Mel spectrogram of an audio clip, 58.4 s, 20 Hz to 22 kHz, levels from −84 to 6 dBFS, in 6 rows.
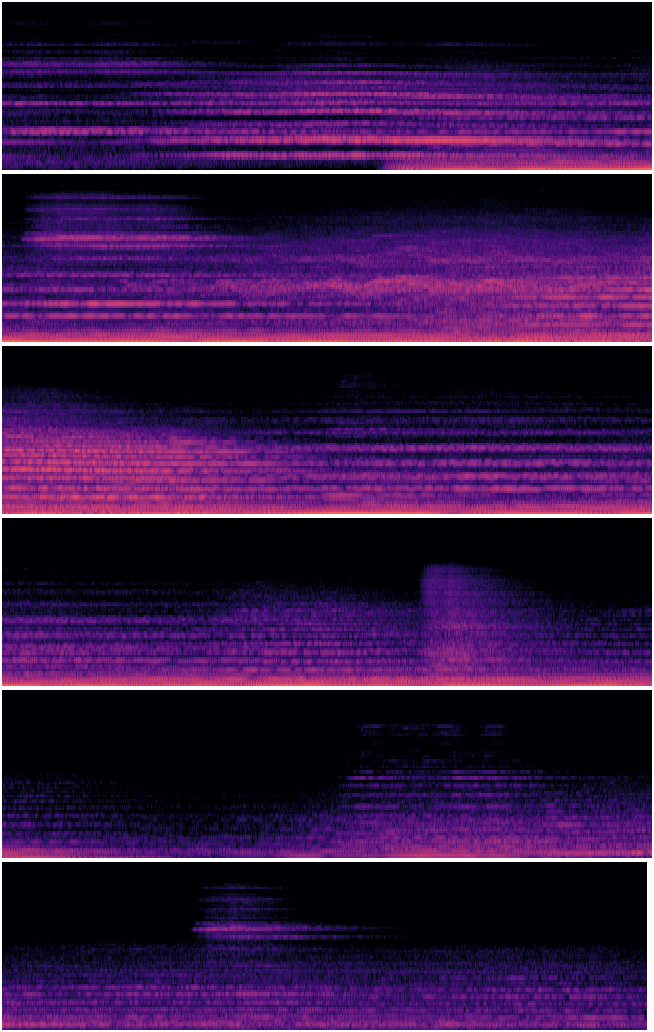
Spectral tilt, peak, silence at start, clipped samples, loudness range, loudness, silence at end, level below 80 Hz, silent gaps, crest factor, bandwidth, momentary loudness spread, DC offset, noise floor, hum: -6 dB/octave; -14 dBFS; 0 s; under 0.1%; 17 LU; -33 LUFS; 0 s; -32 dBFS; none; 16 dB; 13 kHz; 19 LU; under 0.1%; -57 dBFS; none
